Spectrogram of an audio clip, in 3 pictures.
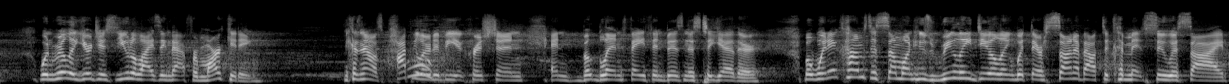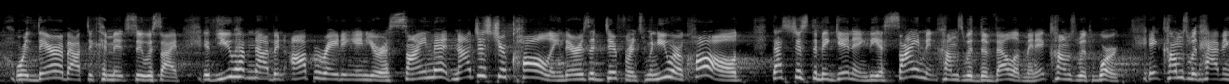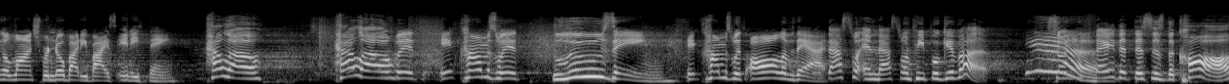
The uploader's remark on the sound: LIVE from Atlanta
